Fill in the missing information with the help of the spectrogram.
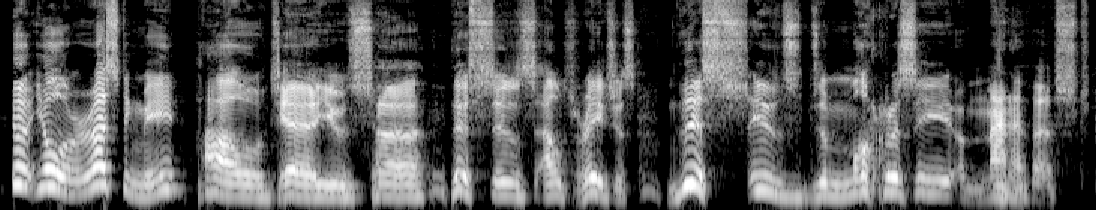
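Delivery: loud, slow, booming oratory; hammed-up indignant arrestee; theatrical outrage. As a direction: declaim it like an affronted stage actor. Acting out a famous arrest rant.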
